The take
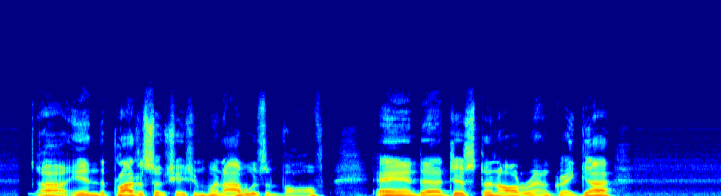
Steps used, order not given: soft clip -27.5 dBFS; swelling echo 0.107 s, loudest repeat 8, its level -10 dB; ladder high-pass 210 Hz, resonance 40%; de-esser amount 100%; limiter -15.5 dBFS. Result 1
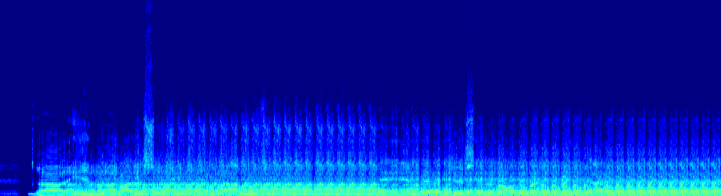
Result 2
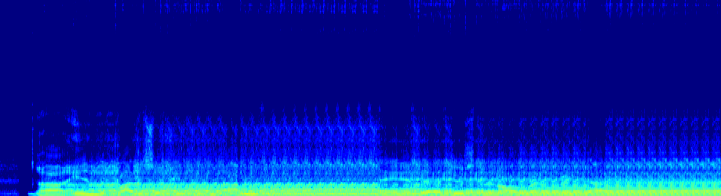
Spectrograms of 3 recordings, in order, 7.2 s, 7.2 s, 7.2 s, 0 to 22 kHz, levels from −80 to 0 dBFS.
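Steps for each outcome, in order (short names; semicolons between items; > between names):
swelling echo > limiter > soft clip > ladder high-pass > de-esser; swelling echo > de-esser > limiter > ladder high-pass > soft clip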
